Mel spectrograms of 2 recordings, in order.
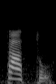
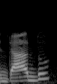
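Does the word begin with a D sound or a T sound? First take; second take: T; D. First: It begins with a voiceless T sound. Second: It begins with a voiced D sound. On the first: It imitates how Chinese speakers say it. "eles falam ao invés de dado, tato" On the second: It is the standard Portuguese pronunciation. "ao invés de dado"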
